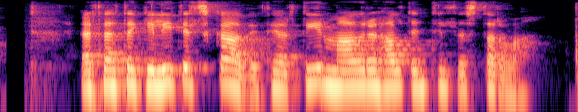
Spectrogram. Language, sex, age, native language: Icelandic, female, 50-59, Icelandic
